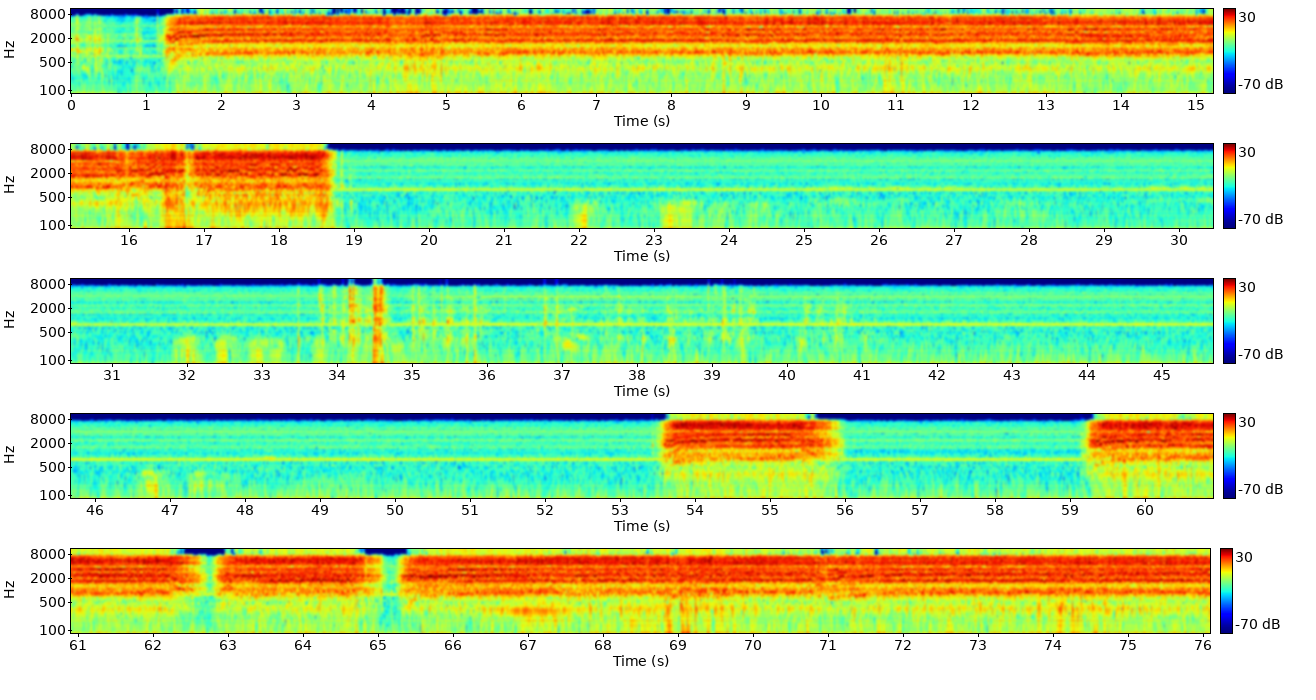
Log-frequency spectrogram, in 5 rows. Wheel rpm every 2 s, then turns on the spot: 50, 220, 230, 230, 230, 230, 230, 220, 250, 120, 0, 0, 0, 0, 0, 0, 0, 0, 0, 0, 0, 0, 0, 0, 0, 0, 20, 180, 0, 40, 210, 130, 130, 210, 220, 220, 230, 230.
64-66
